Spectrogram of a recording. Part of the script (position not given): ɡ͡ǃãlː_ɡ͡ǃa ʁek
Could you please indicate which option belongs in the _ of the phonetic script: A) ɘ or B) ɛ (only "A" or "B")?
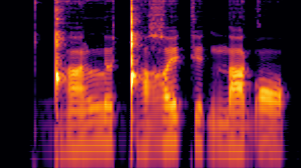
A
